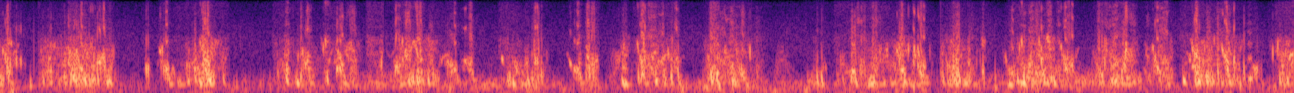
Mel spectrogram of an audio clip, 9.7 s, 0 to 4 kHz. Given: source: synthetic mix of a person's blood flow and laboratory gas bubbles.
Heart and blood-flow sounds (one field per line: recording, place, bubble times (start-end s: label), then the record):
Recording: Doppler ultrasound of blood flow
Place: subclavian vein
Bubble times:
0.00-0.22 s: bubbles
0.30-0.90 s: bubbles
1.07-1.73 s: bubbles
2.05-3.60 s: bubbles
3.74-4.13 s: bubbles
4.25-4.52 s: bubbles
4.55-5.14 s: bubbles
5.23-5.76 s: bubbles
6.04-6.22 s: bubbles
6.25-7.01 s: bubbles
7.06-7.43 s: bubbles
7.52-8.12 s: bubbles
8.19-9.71 s: bubbles
From the record:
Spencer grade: 4 (maximum detectable bubble signal sounding continuously throughout systole and diastole of every cardiac period, and overriding the amplitude of the normal cardiac signals)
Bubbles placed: anywhere in the cardiac cycle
